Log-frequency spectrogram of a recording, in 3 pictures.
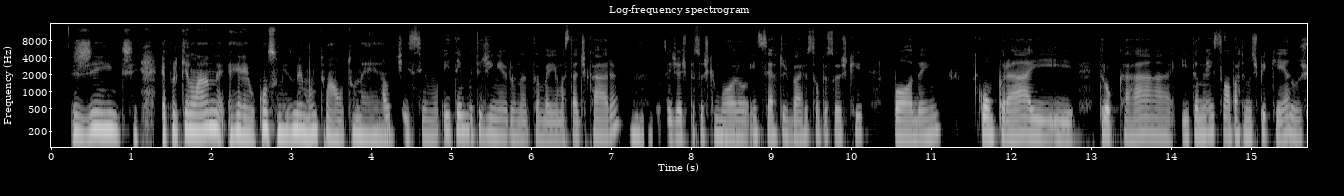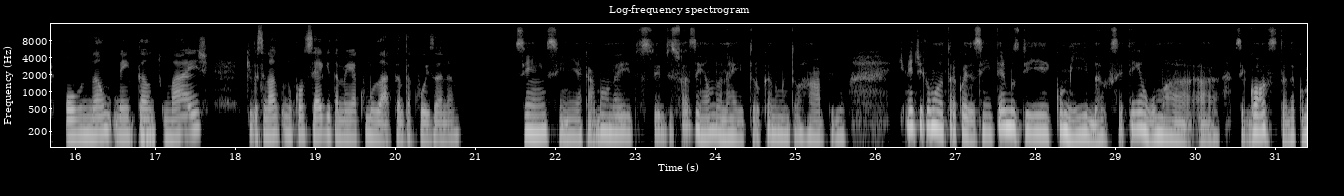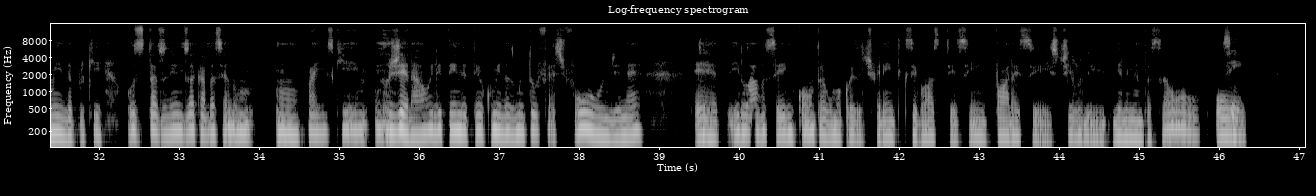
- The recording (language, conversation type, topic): Portuguese, podcast, Qual lugar você sempre volta a visitar e por quê?
- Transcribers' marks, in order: none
